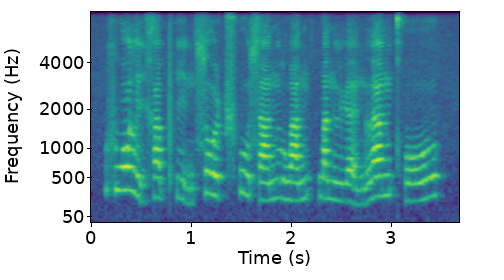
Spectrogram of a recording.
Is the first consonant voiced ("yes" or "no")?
no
